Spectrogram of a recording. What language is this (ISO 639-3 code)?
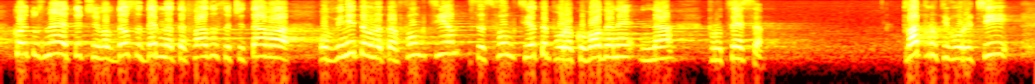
bul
